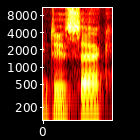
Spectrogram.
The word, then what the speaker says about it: Dusek: Okay, this is Marty Dusek. Is that how you say your last name? Yeah, that was well done. Marty Dusek.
